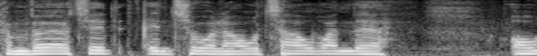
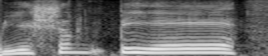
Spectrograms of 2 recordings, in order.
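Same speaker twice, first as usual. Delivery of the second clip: snippy put-on Scouse accent, pitched up; 6 semitones higher than usual. Retelling what a woman said when she came over, in a put-on Scouse accent. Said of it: "For a Scouser".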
